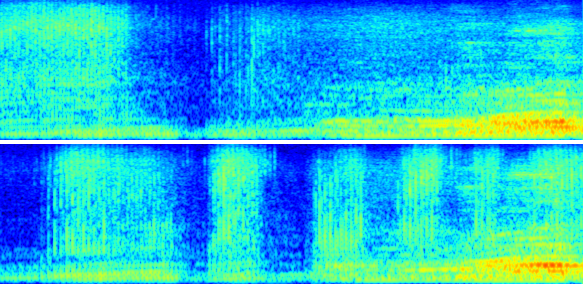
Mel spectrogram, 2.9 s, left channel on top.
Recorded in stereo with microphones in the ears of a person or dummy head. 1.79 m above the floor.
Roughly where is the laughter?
Left.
